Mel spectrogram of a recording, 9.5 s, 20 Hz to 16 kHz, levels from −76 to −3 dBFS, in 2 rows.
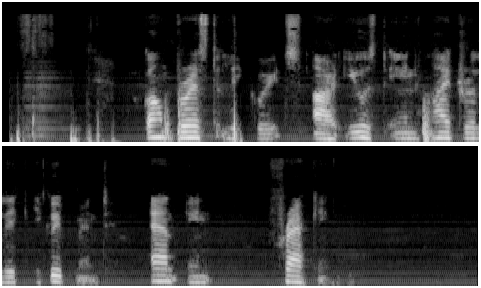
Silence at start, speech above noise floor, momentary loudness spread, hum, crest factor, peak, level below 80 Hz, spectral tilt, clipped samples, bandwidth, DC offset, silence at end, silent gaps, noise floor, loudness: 0.05 s; 31 dB; 19 LU; 50 Hz at -40 dBFS; 20 dB; -2 dBFS; -42 dBFS; -5.5 dB/octave; under 0.1%; 11.5 kHz; under 0.1%; 1.5 s; none; -51 dBFS; -21 LUFS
